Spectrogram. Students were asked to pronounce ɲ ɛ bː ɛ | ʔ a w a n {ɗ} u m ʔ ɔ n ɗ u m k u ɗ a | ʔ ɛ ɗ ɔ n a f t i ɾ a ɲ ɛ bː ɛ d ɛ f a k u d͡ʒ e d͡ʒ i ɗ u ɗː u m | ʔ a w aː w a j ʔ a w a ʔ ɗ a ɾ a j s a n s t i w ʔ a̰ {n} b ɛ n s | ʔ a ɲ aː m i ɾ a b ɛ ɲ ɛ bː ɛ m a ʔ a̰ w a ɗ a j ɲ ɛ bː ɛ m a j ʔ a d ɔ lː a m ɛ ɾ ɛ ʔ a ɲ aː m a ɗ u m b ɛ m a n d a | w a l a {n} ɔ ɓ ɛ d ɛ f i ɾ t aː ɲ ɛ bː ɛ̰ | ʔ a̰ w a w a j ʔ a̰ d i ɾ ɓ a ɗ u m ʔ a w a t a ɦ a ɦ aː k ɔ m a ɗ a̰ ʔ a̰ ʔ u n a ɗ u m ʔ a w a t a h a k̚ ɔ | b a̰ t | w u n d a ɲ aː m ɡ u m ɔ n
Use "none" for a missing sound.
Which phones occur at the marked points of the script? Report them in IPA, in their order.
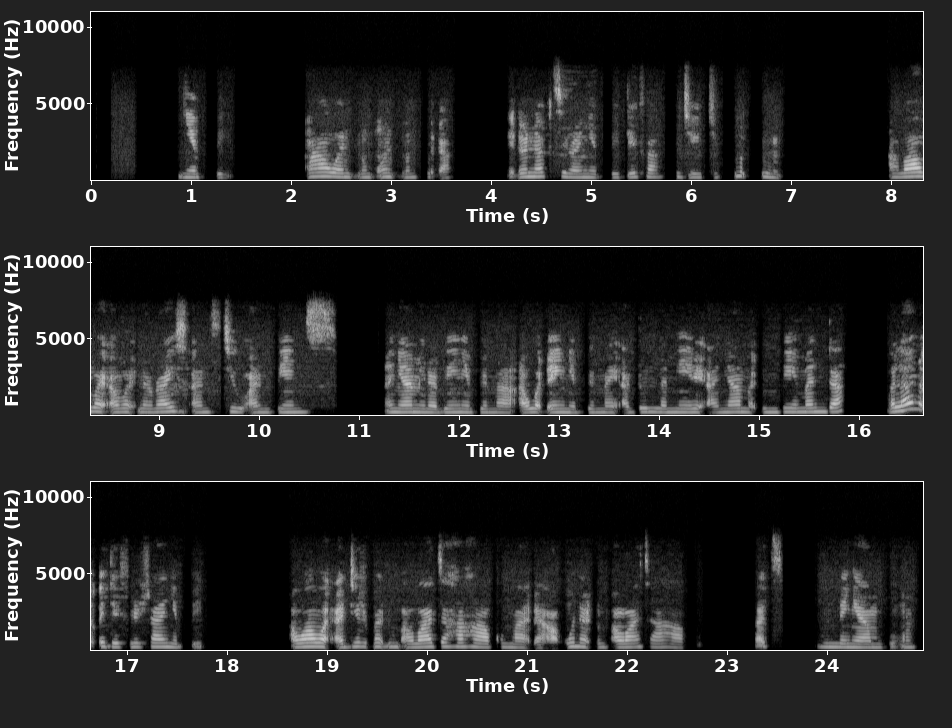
ɗ, n, n

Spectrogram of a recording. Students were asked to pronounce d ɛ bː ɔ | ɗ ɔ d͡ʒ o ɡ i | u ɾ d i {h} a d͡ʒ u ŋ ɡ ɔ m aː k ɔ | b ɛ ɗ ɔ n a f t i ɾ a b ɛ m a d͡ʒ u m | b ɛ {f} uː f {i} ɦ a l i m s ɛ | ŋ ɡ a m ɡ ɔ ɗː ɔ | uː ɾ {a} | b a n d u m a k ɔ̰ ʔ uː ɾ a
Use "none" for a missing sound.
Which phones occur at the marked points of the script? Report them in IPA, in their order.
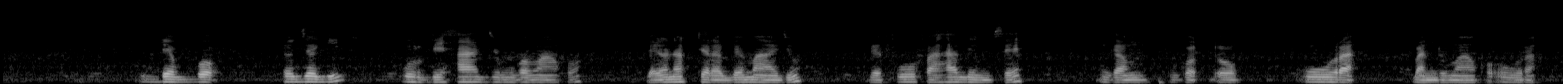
h, f, a, a

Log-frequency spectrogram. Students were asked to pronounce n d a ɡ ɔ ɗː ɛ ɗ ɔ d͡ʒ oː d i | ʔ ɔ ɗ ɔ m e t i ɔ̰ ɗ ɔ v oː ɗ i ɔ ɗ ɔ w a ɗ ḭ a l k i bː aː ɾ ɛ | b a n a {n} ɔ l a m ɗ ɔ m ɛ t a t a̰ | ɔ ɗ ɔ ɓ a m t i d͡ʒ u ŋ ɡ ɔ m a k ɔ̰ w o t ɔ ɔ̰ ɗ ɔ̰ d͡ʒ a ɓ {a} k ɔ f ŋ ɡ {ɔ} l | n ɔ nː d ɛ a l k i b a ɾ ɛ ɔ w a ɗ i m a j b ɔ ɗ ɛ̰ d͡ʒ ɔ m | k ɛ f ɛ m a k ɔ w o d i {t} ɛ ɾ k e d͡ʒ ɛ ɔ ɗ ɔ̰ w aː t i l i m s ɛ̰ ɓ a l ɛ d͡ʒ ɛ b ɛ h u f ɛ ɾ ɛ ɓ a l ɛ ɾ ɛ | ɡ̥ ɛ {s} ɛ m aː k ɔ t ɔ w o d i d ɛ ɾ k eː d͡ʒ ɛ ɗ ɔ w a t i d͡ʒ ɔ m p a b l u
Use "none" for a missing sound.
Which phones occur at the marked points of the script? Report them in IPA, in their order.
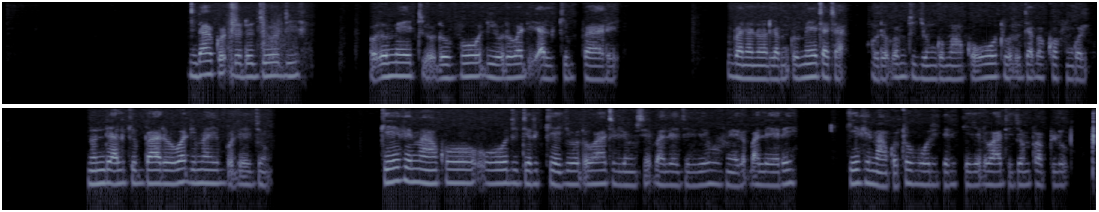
n, a, ɔ, d, f

